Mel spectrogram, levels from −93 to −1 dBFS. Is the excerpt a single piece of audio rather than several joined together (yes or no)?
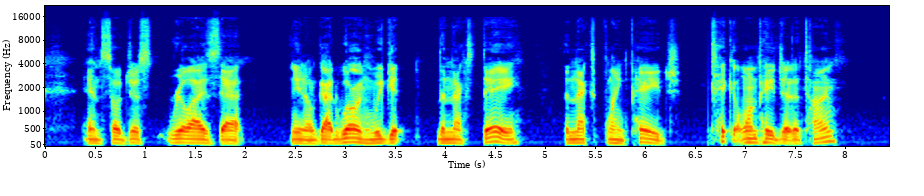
no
